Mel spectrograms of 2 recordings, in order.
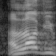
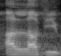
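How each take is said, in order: First: The words are said at raised volume. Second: The words are said at normal volume. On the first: The child is walking further away. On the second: The child is still close by.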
